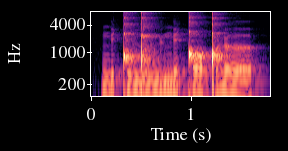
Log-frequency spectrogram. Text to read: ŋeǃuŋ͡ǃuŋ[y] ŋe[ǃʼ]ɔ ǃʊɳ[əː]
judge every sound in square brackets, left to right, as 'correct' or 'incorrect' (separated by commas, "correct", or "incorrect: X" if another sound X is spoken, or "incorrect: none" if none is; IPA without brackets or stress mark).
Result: correct, incorrect: ǃ, correct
